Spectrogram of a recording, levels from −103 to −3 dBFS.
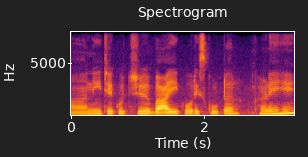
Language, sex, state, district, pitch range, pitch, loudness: Hindi, female, Madhya Pradesh, Bhopal, 170-185 Hz, 180 Hz, -19 LUFS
